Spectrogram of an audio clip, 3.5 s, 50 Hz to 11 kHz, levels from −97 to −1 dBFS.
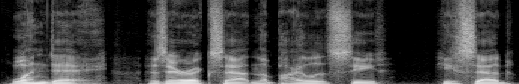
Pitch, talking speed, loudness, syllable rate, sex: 110 Hz, 190 wpm, -17 LUFS, 5.2 syllables/s, male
